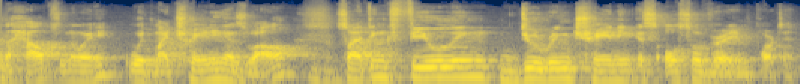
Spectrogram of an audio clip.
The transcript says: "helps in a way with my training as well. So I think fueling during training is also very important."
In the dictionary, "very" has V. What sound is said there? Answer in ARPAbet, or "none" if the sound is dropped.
V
